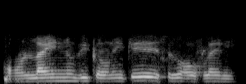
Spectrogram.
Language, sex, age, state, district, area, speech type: Punjabi, male, 30-45, Punjab, Firozpur, rural, conversation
